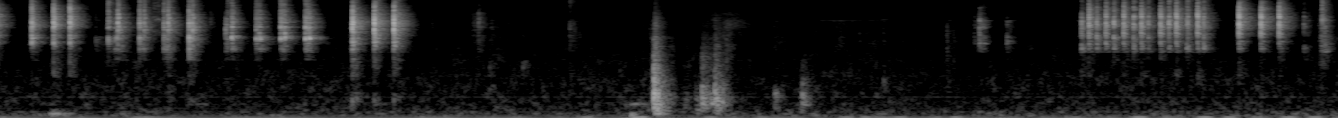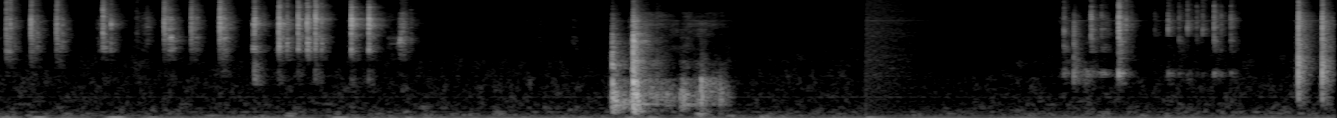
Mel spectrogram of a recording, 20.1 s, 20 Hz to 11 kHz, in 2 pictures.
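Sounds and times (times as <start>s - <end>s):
ratchet-like plastic clicks: 0.0s - 3.1s, 7.3s - 13.2s, 18.0s - 20.0s.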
